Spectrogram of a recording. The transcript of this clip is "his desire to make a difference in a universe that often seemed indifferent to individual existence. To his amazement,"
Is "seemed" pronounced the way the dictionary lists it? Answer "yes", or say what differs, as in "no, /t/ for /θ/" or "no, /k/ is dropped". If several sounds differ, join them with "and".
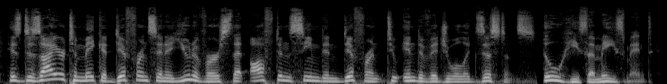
yes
